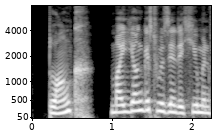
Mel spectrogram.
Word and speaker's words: Blanc: He's working on Blank, which is spelled with a C at the end. Blanc.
